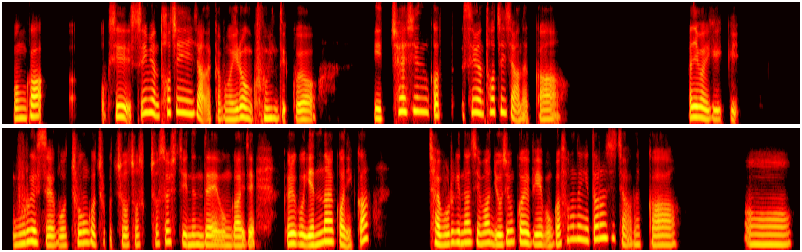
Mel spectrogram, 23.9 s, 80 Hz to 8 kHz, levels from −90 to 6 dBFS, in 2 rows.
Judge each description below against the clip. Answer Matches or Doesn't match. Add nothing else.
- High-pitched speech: Matches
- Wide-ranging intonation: Doesn't match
